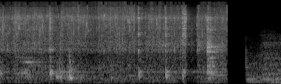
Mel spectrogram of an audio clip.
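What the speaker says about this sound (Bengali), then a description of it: "এখন পেঁয়াজটা ভাজা হয়ে আসছে, তো এখন আমি ভেজে রাখা আলুটা দিয়ে নেড়ে চেড়ে কষিয়ে নেব।" Onions fry in a pan with cinnamon and cardamom, sizzling steadily while a spatula stirs and scrapes in repeated strokes, before the sound cuts out abruptly near the end.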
